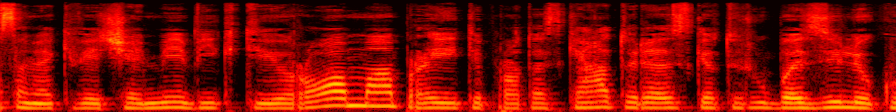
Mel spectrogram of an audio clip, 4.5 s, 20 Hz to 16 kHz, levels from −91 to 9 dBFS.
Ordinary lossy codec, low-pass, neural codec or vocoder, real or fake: AAC, 48 kbps; 14.4 kHz; none; real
